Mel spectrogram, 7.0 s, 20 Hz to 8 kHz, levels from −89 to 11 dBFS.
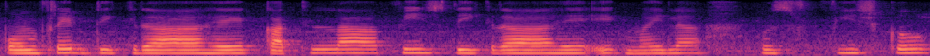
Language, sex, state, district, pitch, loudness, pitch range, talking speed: Hindi, female, Uttar Pradesh, Etah, 185 Hz, -18 LUFS, 180-195 Hz, 120 wpm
